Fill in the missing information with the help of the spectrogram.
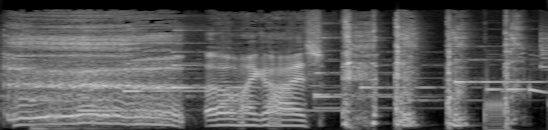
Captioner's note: coughs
